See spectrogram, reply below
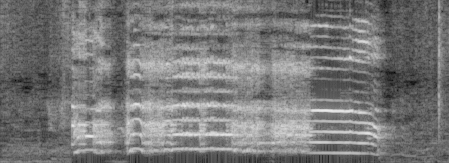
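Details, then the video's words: Rooster crowing in the morning, a single loud harmonic crow lasting over two seconds, rising at the start, holding steady, then dropping sharply at the end, with faint background noise before and after. "roosters crowing sound | crowing roosters"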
